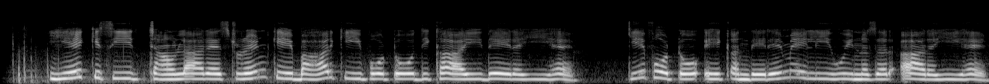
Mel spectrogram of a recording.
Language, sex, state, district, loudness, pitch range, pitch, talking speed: Hindi, male, Rajasthan, Jaipur, -11 LUFS, 240-265 Hz, 250 Hz, 140 wpm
